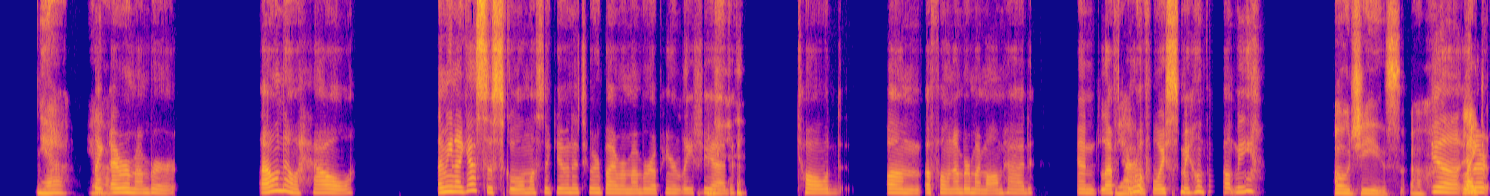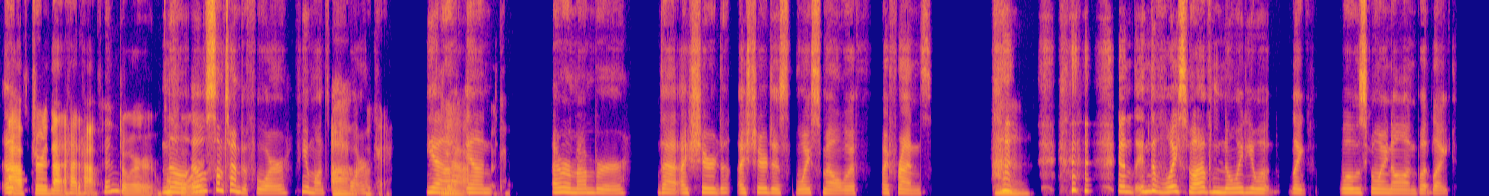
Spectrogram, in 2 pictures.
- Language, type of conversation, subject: English, advice, How can I build confidence to stand up for my values more often?
- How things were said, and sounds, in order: chuckle; laughing while speaking: "her a voicemail about me"; tapping; chuckle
